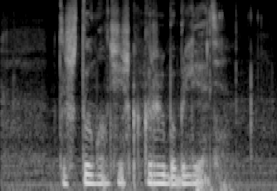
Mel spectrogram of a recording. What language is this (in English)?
Russian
